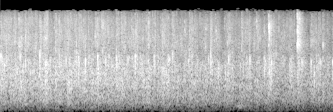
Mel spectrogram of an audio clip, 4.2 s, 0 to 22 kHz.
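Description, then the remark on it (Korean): An audience applauds steadily to encourage teachers and the kindergarten, elementary, and twenties and thirties youth groups, a dense wash of many hands clapping at once with no pauses, holding an even, fairly loud level throughout with a few sharper individual claps standing out. “수고한 유치부, 초등부, 그리고 20대, 30대 청년들 우리 다시 한번 박수로 격려해 주시기 바랍니다.”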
